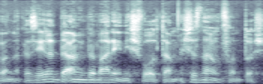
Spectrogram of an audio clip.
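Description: A man with a fairly low pitch and ordinary pitch variation speaks over noticeable background noise. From Upper Hungary (Slovakia, Hungarian minority). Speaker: motoring journalist and TV presenter. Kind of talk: casual chat.

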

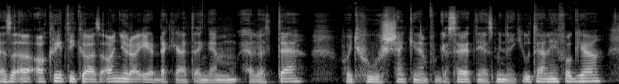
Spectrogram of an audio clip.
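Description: A man at a very fast pace with fairly even intonation. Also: medium pitch for a man. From Austria (Vienna) and US. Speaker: conductor and composer. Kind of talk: casual interview. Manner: halting.

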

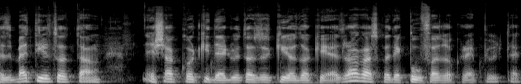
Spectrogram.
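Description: With vocal fry and a fairly low pitch, a man speaks at a moderate pace using lively intonation. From Budapest, Hungary. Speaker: philosopher and critic. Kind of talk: interview.

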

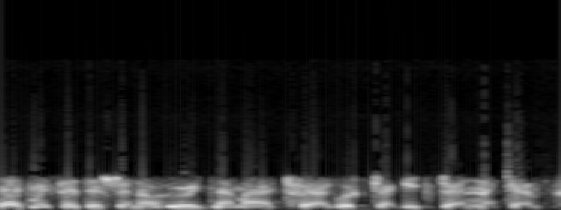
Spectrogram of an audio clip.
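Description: A woman talks while noticeable background noise carries on. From Budapest. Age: 70s. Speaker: retired teacher. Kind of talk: casual chat. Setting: phone call.

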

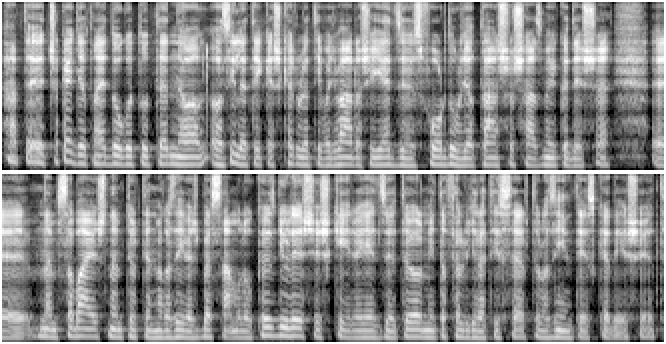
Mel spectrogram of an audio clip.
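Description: A man talks at a fairly quick pace, his medium pitch held in fairly even intonation. Noticeable background noise runs underneath. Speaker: condominium managers' association president. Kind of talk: radio call-in Q&A. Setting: studio.

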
